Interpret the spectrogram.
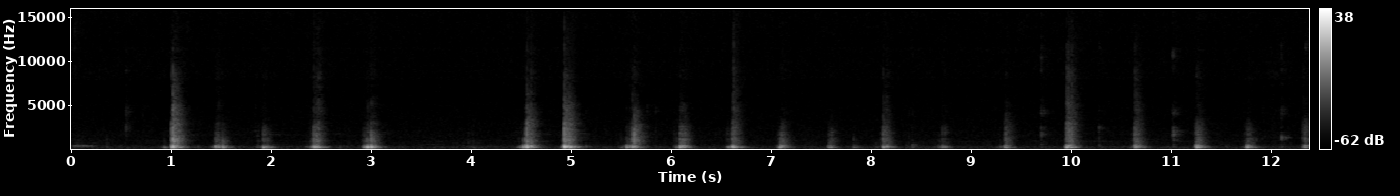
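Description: Close-miked chewing of a mouthful of meringue dipped in cream: a steady run of short chewing sounds, about two a second, with a brief pause about three seconds in.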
